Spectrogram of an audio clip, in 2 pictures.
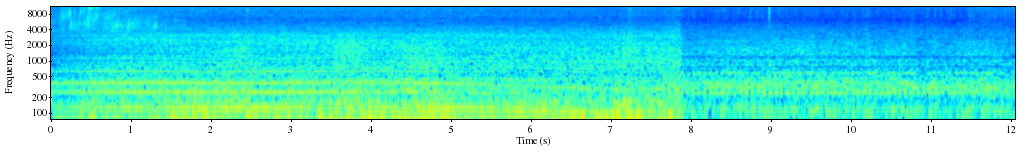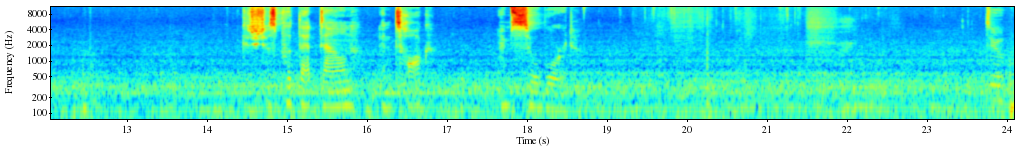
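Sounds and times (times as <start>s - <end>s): sustained low tones: 0.0s - 7.9s
car road noise: 0.0s - 8.0s, 11.0s - 24.0s
loud low rumble: 0.0s - 8.0s.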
